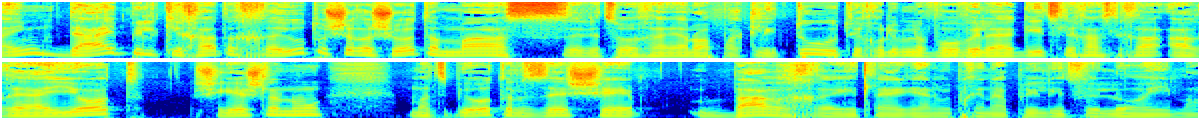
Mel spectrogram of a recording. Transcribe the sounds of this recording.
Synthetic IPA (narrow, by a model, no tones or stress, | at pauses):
aimd̪ajbilkiχataχʁajuto̞ʃeʁaʃuethamaslet͡so̞ʁeχainjanoapʁaklitutjeχo̞limlavo̞ve̞lehaɡid̪sliχasliχaʔaʁeajo̞t | ʃeje̞ʃlanumat͡sbio̞talze̞ʃe̞ | baʁaχʁajitleinjanmipχinaplilitvelo̞aima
